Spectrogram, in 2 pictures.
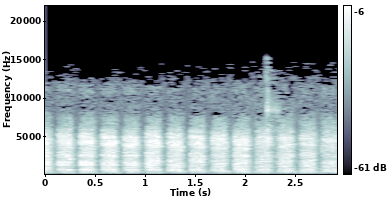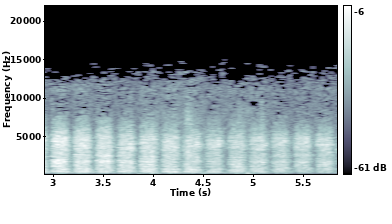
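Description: Spirit box, a radio that scans rapidly through stations, sweeping through frequencies: a steady rhythmic chop of static, about eight bursts a second. No voices come through.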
